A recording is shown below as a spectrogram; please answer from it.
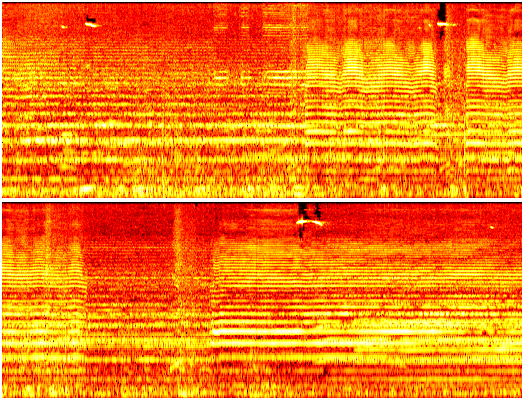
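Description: A chorus of horns blown at once, plastic vuvuzela-style trumpets among them, holding long overlapping notes at many different pitches over the noise of a mass of motorbikes. It stays loud and steady throughout, with a slight dip about six seconds in.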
